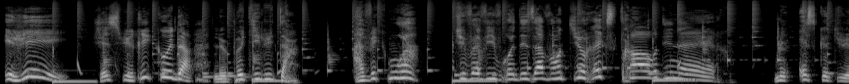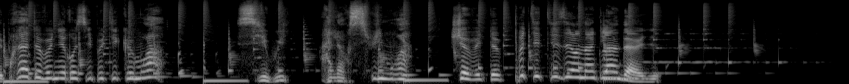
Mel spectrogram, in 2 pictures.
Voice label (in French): Personnage Lutin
